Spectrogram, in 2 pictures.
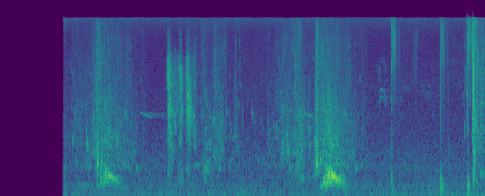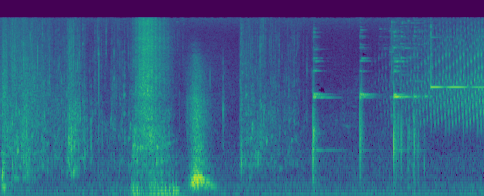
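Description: Cartoon sound effects of water and ice: a run of irregular wet plops and knocks with glassy clinks, a louder splash about six seconds in, and a few short ringing clinks near the end.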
